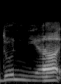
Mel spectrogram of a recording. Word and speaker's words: dunya: ya you merge it the word dunya is one of the exceptions that you which means that you don't merge it you pronounce the noun nice and clearly okay there are four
